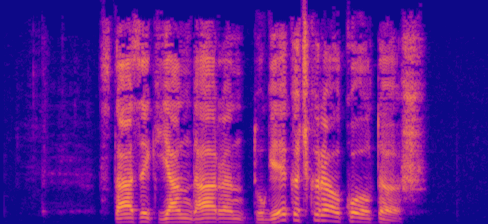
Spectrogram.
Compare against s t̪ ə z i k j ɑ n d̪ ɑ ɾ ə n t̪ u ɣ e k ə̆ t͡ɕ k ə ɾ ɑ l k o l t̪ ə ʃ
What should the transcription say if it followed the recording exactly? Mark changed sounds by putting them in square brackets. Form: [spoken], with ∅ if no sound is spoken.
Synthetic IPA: s t̪ [ɑ] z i k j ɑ n d̪ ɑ ɾ ə n t̪ u ɣ e k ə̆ t͡ɕ k ə ɾ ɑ l k o l t̪ ə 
